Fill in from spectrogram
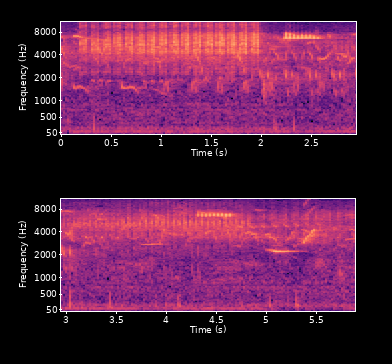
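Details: A common nightingale singing in competition with five or six other nightingales opens with two seconds of loud, rapid, rattling trill, then gives high, pure whistled notes, with other birds singing faintly in the background.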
